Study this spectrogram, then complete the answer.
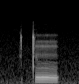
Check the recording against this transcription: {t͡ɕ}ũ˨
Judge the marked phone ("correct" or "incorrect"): incorrect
